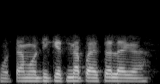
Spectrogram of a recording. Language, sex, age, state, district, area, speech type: Urdu, male, 18-30, Bihar, Gaya, rural, conversation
